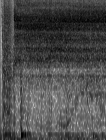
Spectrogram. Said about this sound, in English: This is the static station, right? I was kind of trying to adjust my radio.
